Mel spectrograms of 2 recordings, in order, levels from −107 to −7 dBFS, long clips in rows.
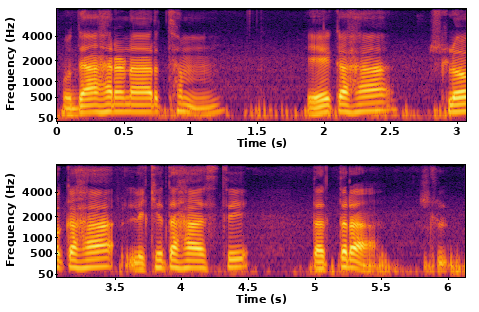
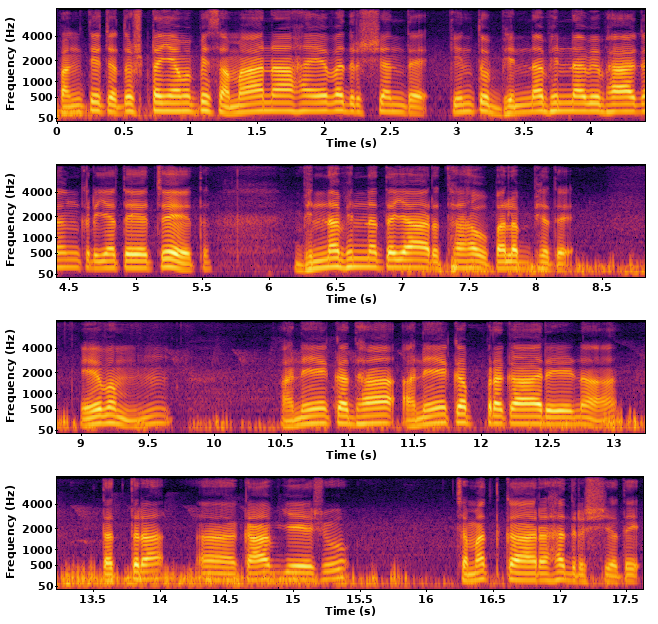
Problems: constant background noise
